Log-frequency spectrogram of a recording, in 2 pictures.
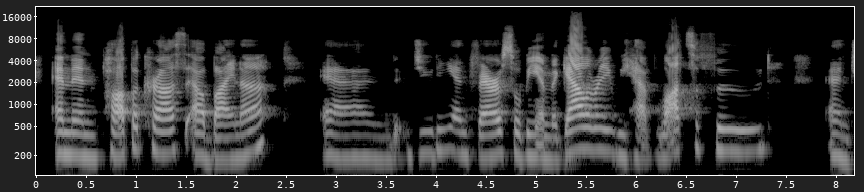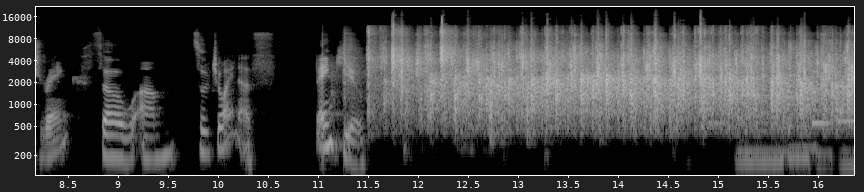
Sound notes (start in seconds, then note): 11.3 audience applauding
